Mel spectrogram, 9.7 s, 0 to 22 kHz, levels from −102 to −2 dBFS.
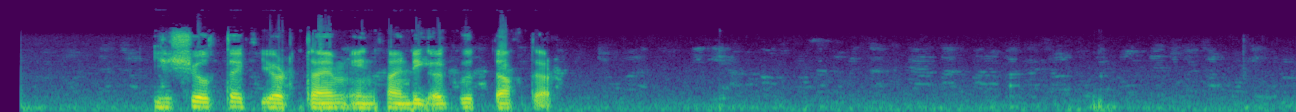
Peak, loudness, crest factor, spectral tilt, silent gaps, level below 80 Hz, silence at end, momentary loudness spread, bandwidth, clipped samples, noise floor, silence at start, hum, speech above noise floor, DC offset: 0 dBFS; -16 LUFS; 20 dB; -5.5 dB/octave; none; -44 dBFS; 1.45 s; 19 LU; 8.8 kHz; under 0.1%; -48 dBFS; 1.15 s; none; 33 dB; under 0.1%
